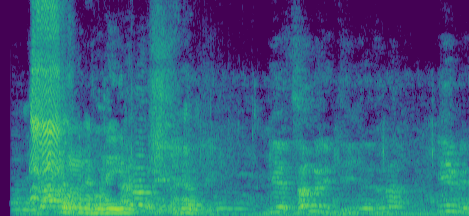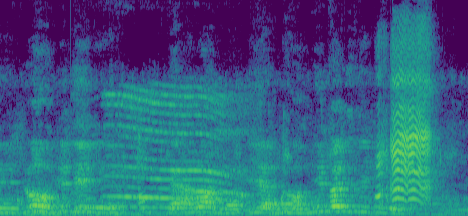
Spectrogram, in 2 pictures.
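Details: Newborn baby crying immediately after delivery: repeated high, wavering wails with short breaths between them, a normal cry just after birth.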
